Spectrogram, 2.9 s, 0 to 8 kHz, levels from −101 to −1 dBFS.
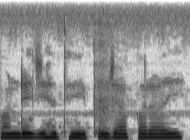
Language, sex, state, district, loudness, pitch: Magahi, female, Jharkhand, Palamu, -13 LUFS, 195 Hz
